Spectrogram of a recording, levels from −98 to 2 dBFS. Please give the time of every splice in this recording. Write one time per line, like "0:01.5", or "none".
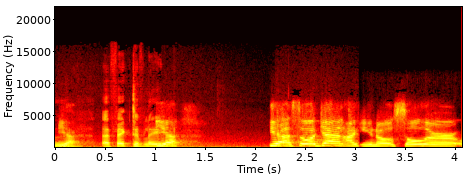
0:03.0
